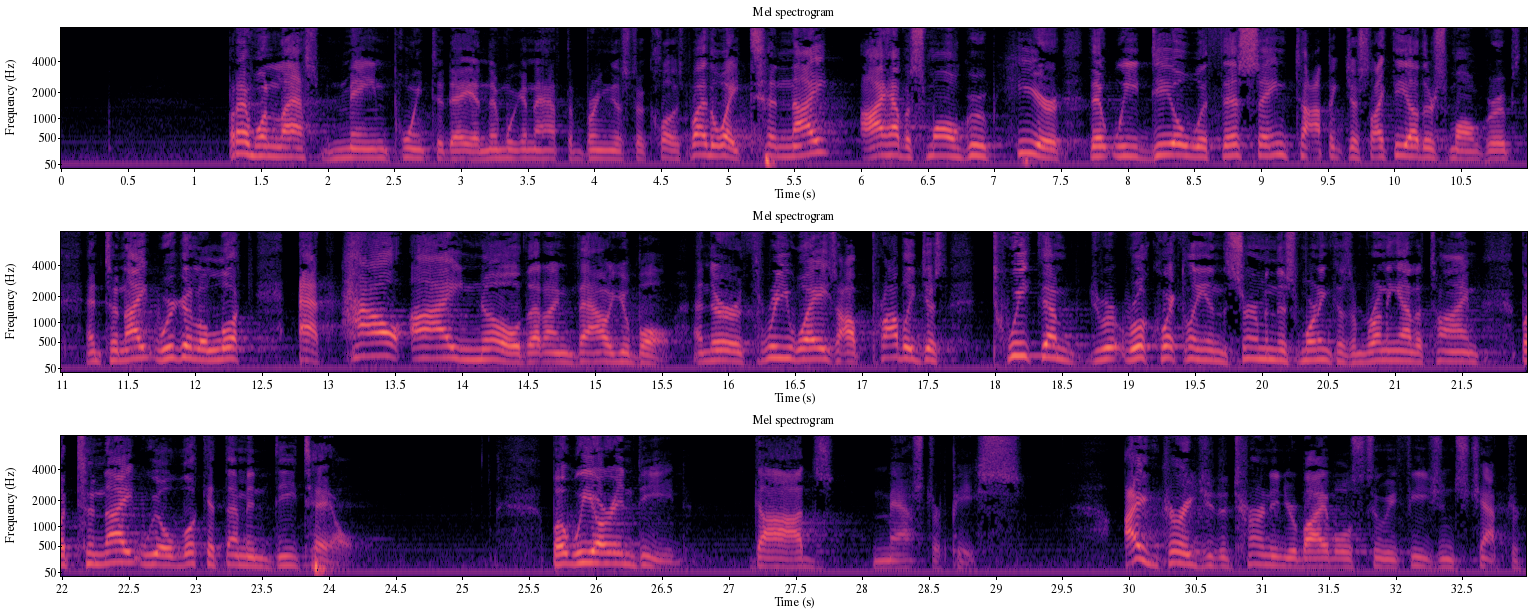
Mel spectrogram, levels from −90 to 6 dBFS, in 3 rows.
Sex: male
